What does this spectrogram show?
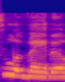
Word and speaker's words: Lavada: And is it Lavada? Is that how you say it? It is. Well, it's Levada, long A, but most of the time I go by Ms.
